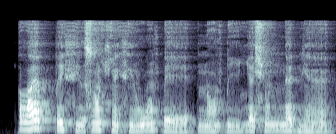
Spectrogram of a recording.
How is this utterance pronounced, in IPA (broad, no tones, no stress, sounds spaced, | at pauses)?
lˠ ɛ pː e fʲ ɯ z ɔ̃ ç ɛ̃ fʲ ũ w õ k͡p e | n ɔ̃ k͡p i ʎ ɛ ɕ ũ nː ɛ bʲ ɛ̃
